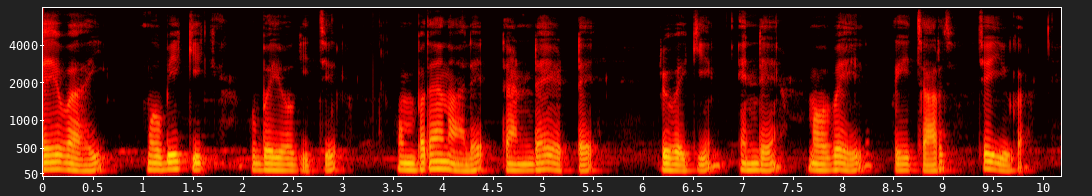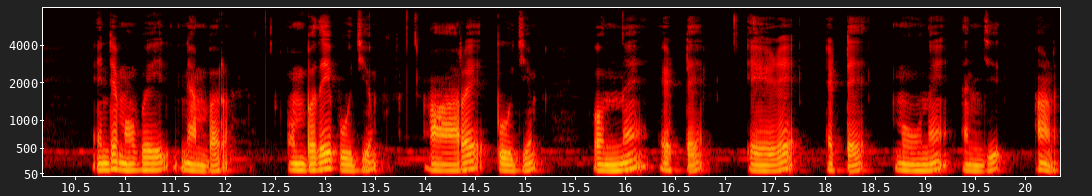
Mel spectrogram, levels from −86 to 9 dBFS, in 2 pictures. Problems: none marked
